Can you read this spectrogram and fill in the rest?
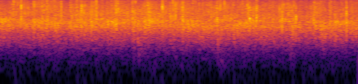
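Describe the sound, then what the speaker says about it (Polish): A studio audience applauds during a television programme, with dense, even clapping that fills the whole stretch without a break and no talk over it. "A, brawa, proszę państwa."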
